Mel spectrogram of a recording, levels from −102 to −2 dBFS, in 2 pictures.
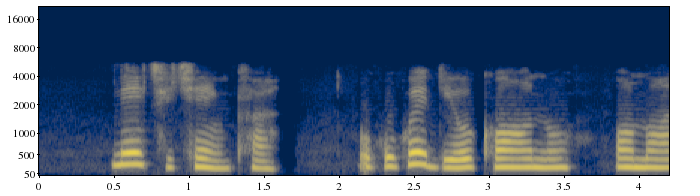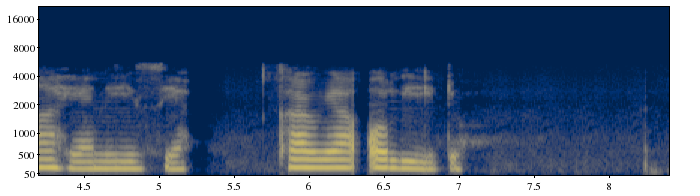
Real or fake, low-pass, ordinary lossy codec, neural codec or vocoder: fake; 5.4 kHz; none; codec, 16 kHz, 4 kbps, FunCodec, trained on LibriTTS, 50 frames a second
